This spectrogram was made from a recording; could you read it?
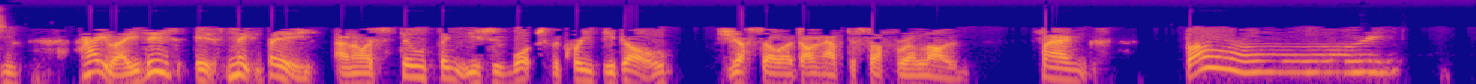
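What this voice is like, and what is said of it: Accent from across the pond. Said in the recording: “That accent, I love him ... all the way from across the pond”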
